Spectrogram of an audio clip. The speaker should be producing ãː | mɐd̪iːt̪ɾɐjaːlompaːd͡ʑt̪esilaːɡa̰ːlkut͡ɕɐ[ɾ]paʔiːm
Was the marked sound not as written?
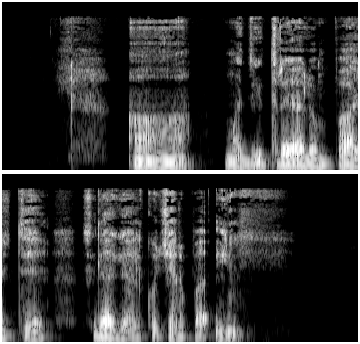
no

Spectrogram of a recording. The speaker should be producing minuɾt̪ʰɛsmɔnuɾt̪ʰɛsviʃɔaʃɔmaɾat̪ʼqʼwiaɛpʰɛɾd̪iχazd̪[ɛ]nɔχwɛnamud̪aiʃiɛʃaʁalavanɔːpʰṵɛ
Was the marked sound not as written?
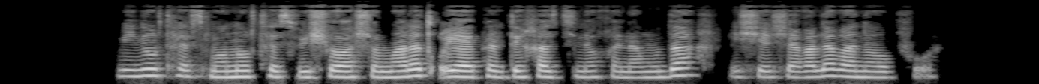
yes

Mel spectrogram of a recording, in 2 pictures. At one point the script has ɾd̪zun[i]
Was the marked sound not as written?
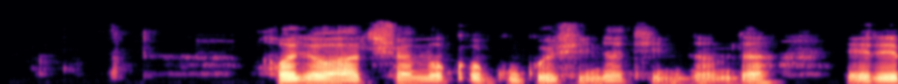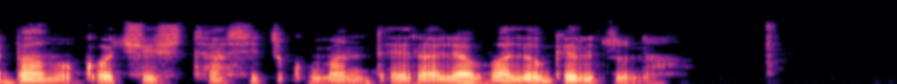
yes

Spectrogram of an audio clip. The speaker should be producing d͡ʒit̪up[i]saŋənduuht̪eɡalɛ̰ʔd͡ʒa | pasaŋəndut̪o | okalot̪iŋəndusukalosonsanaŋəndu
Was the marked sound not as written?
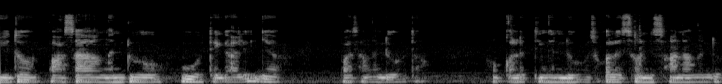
yes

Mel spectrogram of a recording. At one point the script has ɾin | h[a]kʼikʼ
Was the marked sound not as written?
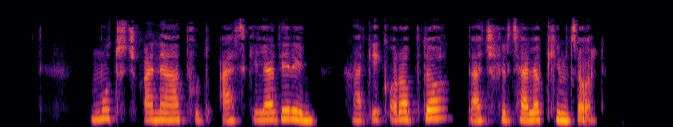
no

